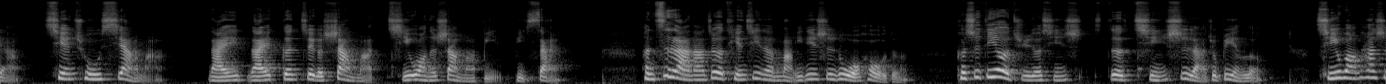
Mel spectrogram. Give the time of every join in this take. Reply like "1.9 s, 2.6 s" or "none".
7.9 s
